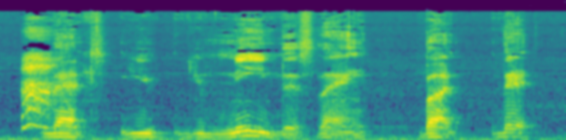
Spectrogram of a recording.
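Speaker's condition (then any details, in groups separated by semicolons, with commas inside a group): Cerebral palsy; coordination affected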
